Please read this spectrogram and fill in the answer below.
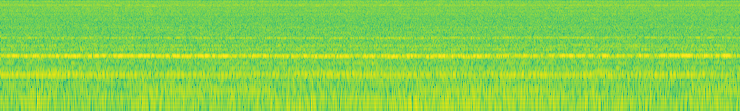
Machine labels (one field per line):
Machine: slide rail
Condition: normal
